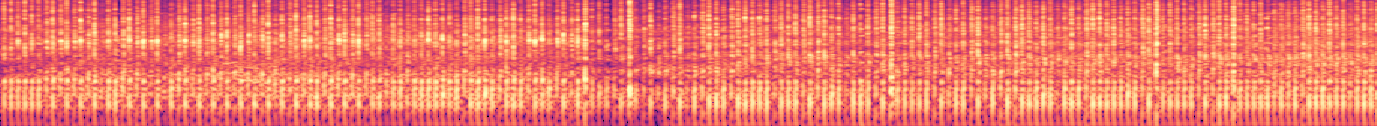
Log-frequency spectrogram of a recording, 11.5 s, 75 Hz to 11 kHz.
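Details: Snapper 30083 mower engine, first run after 20-25 years abandoned, junkyard flywheel fitted: rough shaking beat about 3.5 pulses a second with rattly chatter; severe vibration, flywheel likely doesn't match the non-synchro-balanced engine.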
